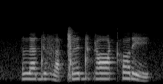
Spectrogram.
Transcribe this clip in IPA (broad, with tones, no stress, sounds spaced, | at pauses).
l a˥ d ə˥ v a˩ ǀ əː˥ d ə˥ ɡ ɑː˥ kʰ ɔ˥ ɾ e˩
